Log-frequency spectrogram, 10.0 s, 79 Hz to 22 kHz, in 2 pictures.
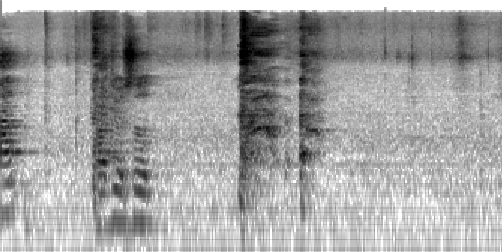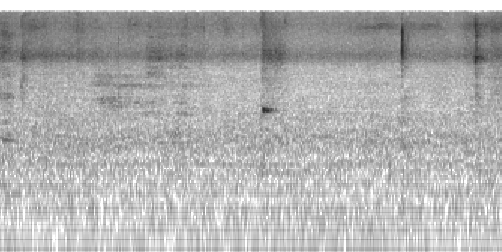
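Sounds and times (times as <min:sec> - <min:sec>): person coughing: 0:00.9 - 0:01.2, 0:02.4 - 0:03.3.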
